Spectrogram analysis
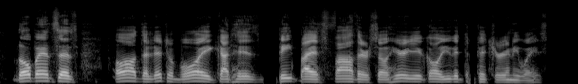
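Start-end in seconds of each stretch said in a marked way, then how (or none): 1.1-5.5 put-on mixed Irish and Mexican accent. Quoting the old man from the movie: Irish Mexican accent. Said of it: "kind of an Irish Mexican, uh, uh, accent".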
